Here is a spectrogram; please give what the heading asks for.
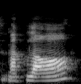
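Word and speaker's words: Mahlah: named her makla or mclaw it's spelled like mala but as mclaw in the hebrew rendering and so i looked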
